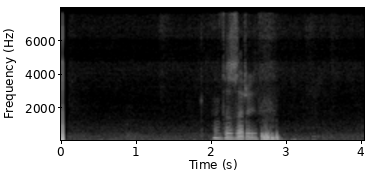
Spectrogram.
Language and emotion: Russian, sad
